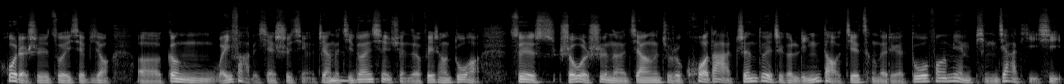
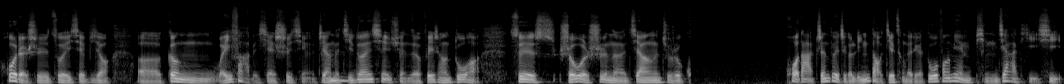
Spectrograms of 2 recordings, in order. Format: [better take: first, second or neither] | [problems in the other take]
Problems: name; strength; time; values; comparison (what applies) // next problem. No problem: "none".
first | audio freezing; at 7 s for 1 s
